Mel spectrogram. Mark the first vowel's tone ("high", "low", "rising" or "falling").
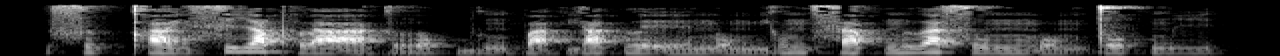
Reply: low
